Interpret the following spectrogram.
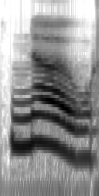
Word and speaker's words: know: Next was no. I can know. No has a silent K at the beginning. Now, if a word begins with K and then N, it's common for that K to be silent.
